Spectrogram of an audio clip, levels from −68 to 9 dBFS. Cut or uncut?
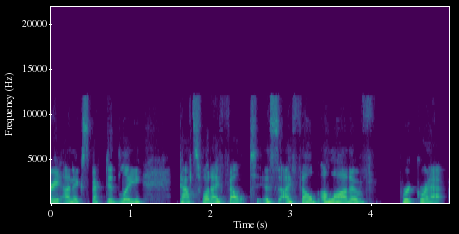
cut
